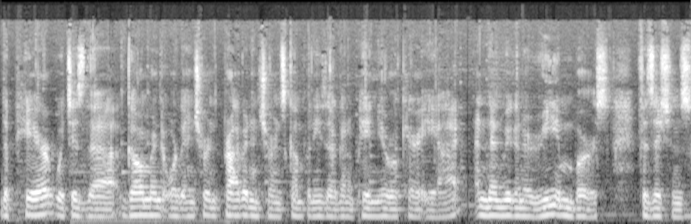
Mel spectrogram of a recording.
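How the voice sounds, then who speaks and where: Speaking very fast with a Pakistani accent, a man uses a fairly low pitch and ordinary pitch variation. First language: Urdu. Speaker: neurologist and startup co-founder. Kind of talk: investor pitch.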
